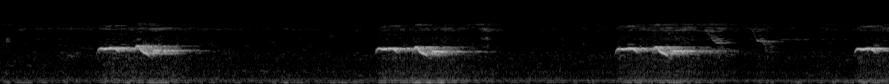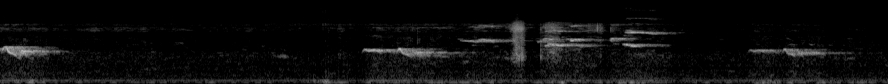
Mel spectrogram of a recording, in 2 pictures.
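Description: A bird whistling a short slurred call, repeated six times at intervals of two to four seconds. About fourteen seconds in there is a sharp click and a brief cluster of higher chirps.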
